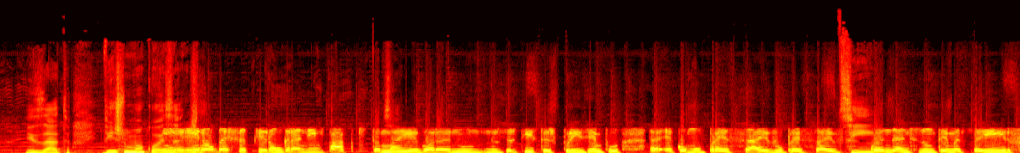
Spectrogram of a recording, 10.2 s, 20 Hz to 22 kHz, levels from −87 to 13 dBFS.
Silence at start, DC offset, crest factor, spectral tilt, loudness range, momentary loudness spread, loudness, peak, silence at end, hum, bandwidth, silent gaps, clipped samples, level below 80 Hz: 0.25 s; under 0.1%; 10 dB; -5.5 dB/octave; 1 LU; 5 LU; -11 LUFS; -2 dBFS; 0 s; none; 17 kHz; none; under 0.1%; -36 dBFS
